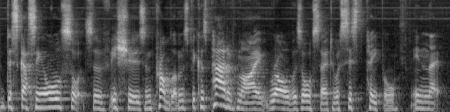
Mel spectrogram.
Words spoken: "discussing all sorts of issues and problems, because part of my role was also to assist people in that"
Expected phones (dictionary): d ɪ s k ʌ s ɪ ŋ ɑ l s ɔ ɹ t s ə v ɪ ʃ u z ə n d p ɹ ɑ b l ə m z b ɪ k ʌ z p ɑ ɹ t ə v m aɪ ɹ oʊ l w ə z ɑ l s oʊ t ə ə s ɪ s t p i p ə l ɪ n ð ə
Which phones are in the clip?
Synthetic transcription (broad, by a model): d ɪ s k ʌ s ɪ ŋ ɑ l s ɔ ɹ t s ə v ɪ ʃ u z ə n p ɹ ɑ b l ə m z b ɪ k ʌ z p ɑ ɹ t ə v m aɪ ɹ oʊ l w ə z ɑ l s oʊ t ə ə s ɪ s t p i p ə l ɪ n ð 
